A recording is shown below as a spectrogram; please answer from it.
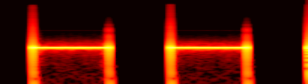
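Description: Electronic beep tone repeating at one steady pitch: two beeps of about half a second each, roughly a second apart, each starting and stopping with a click.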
